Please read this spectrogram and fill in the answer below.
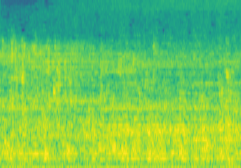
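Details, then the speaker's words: Combi boiler in ignition lockout, reset and calling for heat: steady burner rush with a bubbling watery gurgle running through it, water in the boiler from a blocked condensate trap. "not sure if you can hear that but it sounds like they've got water in the boiler"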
